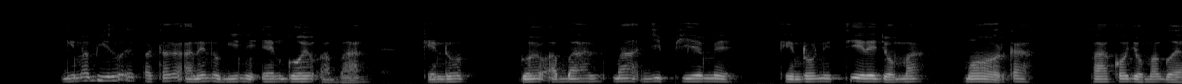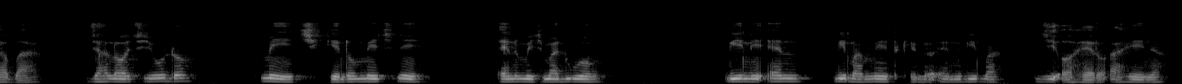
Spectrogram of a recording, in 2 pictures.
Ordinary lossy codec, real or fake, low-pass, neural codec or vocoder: none; fake; 7.2 kHz; vocoder, 24 kHz, 100 mel bands, Vocos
